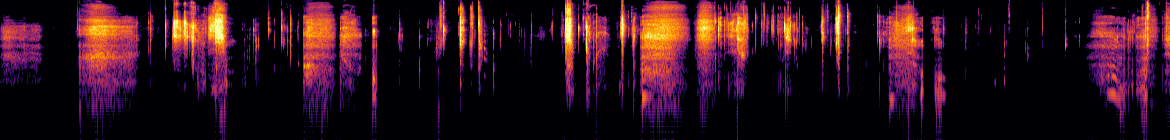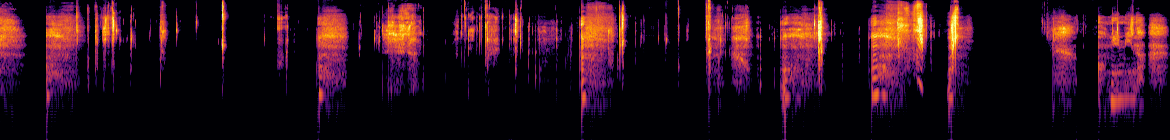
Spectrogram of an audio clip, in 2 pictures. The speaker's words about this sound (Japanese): いいよ、お姉さん頑張ってキスしてあげる。吐息も唾液もたっぷり使って。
